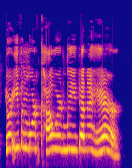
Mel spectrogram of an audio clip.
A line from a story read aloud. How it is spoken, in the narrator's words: being yelled at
